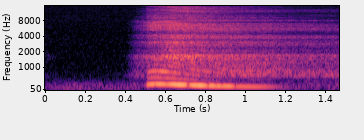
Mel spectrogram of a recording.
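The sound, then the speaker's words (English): A deep breath out, heard as a single voiced sigh that begins abruptly and slides gently down in pitch over about a second before trailing off. “Okay, take a deep breath.”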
